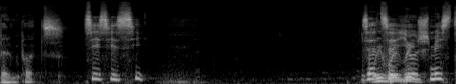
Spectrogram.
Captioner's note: non-english speech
